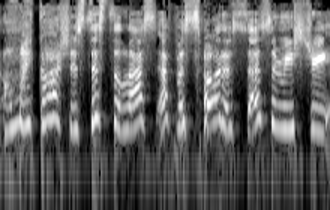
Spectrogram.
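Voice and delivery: high-pitched mock alarm; retold rising fear. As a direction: relive a sudden dread, acted out. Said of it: "I had this fear rise up".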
